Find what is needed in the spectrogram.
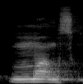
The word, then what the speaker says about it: Musk: Mm, Musk, ¿cómo es? – Musk. – Musk.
